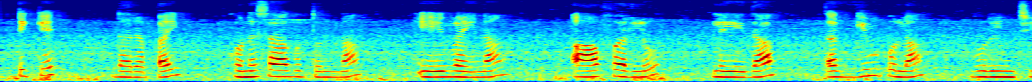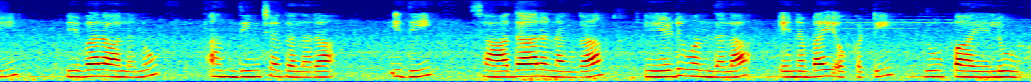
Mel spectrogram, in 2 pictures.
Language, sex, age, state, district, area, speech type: Telugu, female, 18-30, Andhra Pradesh, Nellore, urban, read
